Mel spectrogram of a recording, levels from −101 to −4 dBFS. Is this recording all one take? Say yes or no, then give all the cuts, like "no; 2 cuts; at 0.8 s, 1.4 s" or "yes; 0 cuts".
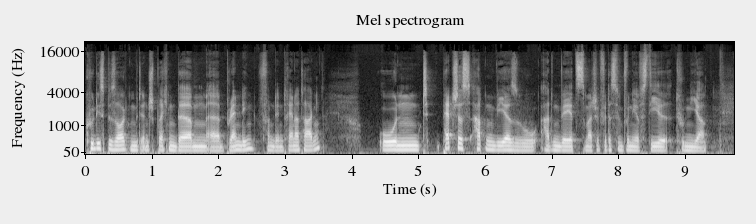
yes; 0 cuts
